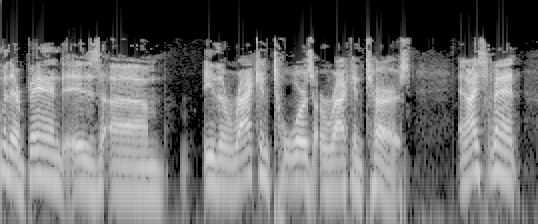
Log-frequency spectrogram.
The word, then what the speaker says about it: Raconteurs: So the first mistake is they have the name of their band is either Raconteurs or Raconteurs.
